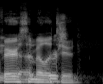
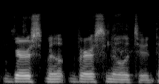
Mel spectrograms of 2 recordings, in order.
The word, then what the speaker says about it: verisimilitude: Verisimilitude. – Verisimilitude.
